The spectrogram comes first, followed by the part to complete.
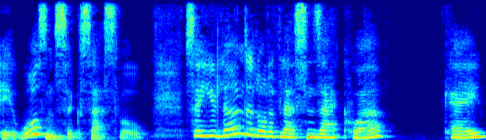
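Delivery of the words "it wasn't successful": quiet, low, soft voice. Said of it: "admit quietly to yourself".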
